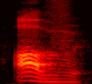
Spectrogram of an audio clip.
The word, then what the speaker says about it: of: aqui com uma surpresa essa palavra aqui é muito mal pronunciada que ela não tem som df curiosamente o som é dever of a bit of i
